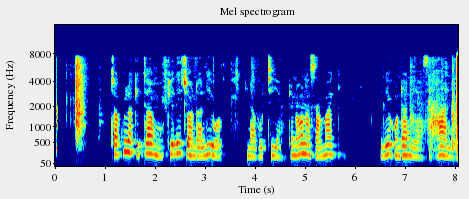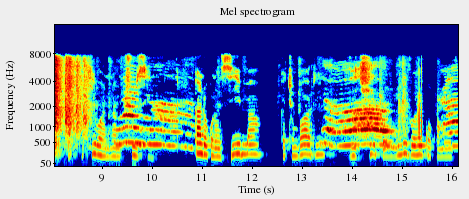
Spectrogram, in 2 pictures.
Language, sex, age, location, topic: Swahili, female, 25-35, Mombasa, agriculture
